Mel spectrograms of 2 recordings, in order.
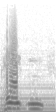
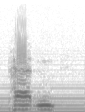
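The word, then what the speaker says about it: Paton: Some people pronounce his name Peyton, some people pronounce it Patton. Maybe in a Scottish brogue, it's somewhere in between, I don't know.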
